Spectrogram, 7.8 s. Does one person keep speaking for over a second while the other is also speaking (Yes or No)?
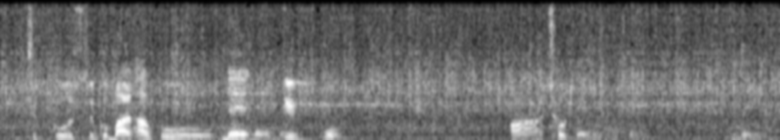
No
